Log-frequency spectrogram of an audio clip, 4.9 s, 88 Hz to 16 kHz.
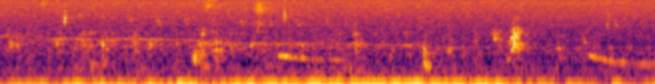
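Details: Weddell seals under sea ice in McMurdo Sound, Antarctica, recorded November 2017 from an observatory 21 m below the ice; a long falling whistle, short downward chirps and brief rising sweeps over heavy low rumble.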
